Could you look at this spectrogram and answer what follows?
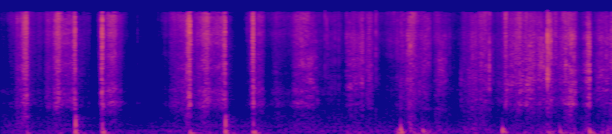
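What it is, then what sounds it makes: Styrofoam packaging block. A white polystyrene foam packaging block is held close and scratched and tapped with gloved fingers. About nine sharp taps land as short, dull thumps with bright squeaky crackle, separated by softer rasping scratches across the foam surface.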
